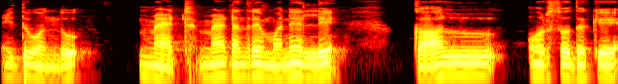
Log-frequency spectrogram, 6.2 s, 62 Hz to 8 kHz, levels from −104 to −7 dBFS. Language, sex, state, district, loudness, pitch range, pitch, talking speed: Kannada, male, Karnataka, Bijapur, -22 LUFS, 95-105 Hz, 100 Hz, 85 wpm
